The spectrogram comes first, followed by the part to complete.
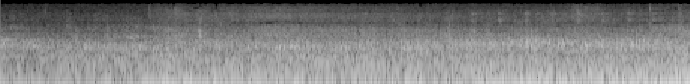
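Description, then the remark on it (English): A car rolls across a stone bridge in Nyons on a very hot day, its steady low rumble of tires and engine filling the scene, growing slightly louder, with no voices. “This is the car crossing the bridge.”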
